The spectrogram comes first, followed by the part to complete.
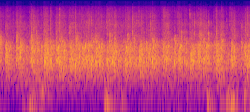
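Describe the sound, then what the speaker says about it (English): An audience at a seed-capital application talk applauding, with dense, continuous clapping from many hands close by, sustained at even loudness throughout. "I was there smiling and clapping away happily."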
